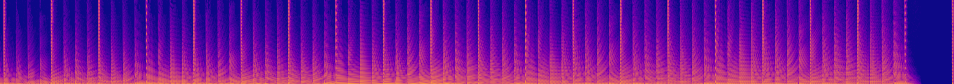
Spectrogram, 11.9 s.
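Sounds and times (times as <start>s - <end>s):
sequenced bass: 0.0s - 11.5s.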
